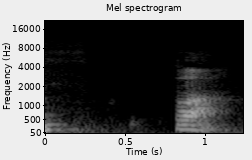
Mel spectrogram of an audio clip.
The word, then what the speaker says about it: त्वा: प्रत्यय ले रहा हूं त्वा, जिसको हम तत्वा बोलते हैं, बोलने में गलत है, त्वा प्रत्यय है, साइलेंट रहता है।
